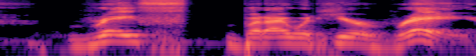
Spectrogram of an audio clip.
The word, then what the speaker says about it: Ralph: Ray then I look it up and he pronounces it Rafe so in case everybody sees Ralph out there it's pronounced Ray fines just for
